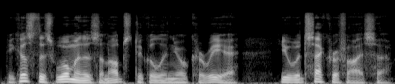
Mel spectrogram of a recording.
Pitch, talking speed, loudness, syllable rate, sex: 95 Hz, 195 wpm, -18 LUFS, 6.3 syllables/s, male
